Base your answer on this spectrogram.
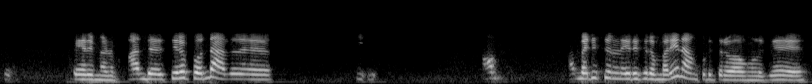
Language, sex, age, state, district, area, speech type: Tamil, female, 18-30, Tamil Nadu, Vellore, urban, conversation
